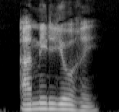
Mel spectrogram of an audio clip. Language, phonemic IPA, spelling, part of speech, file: French, /a.me.ljɔ.ʁe/, améliorer, verb, Fr-améliorer.ogg
- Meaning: to improve, better, ameliorate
